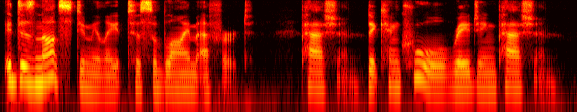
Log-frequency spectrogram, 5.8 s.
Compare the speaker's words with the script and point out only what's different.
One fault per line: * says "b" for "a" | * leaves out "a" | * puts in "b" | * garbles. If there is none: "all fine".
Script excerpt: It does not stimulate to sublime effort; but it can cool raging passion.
* says "passion" for "but"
